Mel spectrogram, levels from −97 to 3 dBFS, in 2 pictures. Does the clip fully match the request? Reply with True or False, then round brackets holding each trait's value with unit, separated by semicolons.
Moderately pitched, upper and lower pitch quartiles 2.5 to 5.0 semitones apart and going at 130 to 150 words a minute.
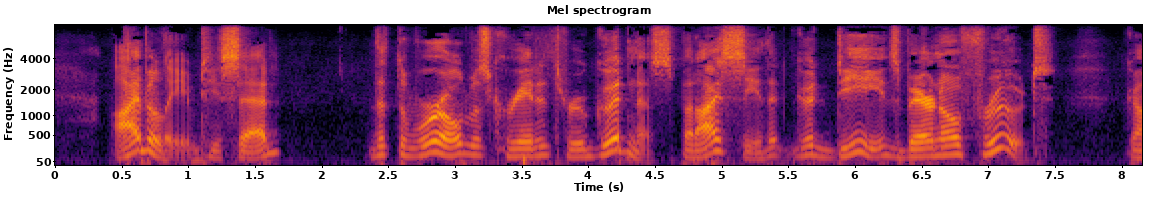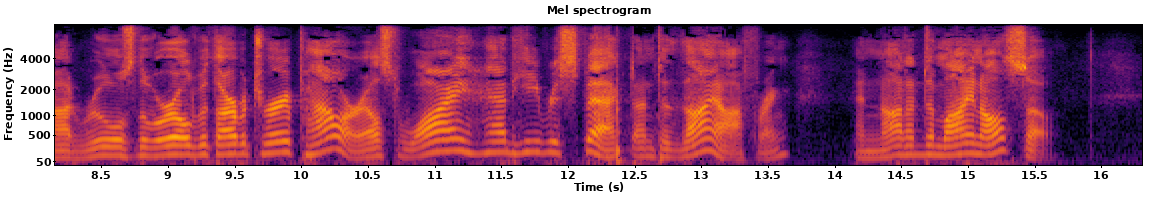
False (145 Hz; 5.4 semitones; 145 wpm)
